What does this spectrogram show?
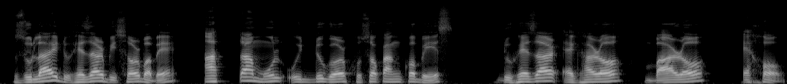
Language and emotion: Assamese, neutral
